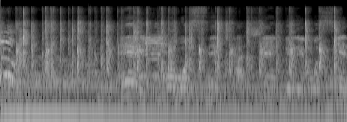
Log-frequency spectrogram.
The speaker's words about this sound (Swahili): pigie yesu makofi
